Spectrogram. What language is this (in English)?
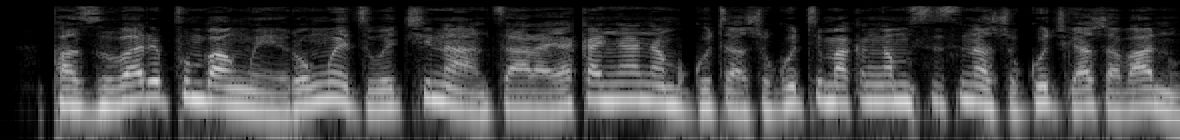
Shona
